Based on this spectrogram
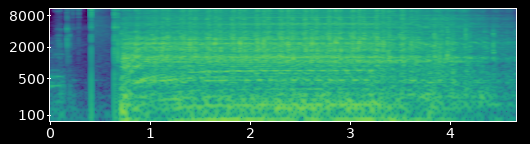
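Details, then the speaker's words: Caterpillar pony motor whose starter had been whirling without engaging, now loosened and wedged at an angle: the starter bites in and spins the engine steadily with a high whirring gear note; it engages now. "let's see if she engages now [Music] contact yeah you guys hear the difference"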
